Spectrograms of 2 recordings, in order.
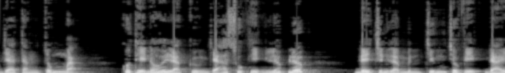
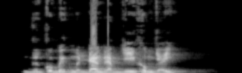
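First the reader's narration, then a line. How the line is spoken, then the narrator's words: Stern question. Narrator (Vietnamese): Vị giáo sư nghiêm nghị hỏi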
